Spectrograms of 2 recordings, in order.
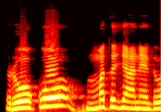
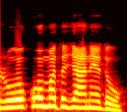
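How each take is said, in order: First: There is a pause right after 'roko'. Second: There is a pause right after 'mat'. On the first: Stop it; do not let it go. "एक बार आराम ठहराव यहाँ लिया" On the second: Do not stop it; let it go. "एक बार आराम ठहराव मत के बाद लिया"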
